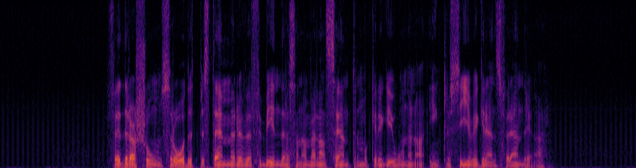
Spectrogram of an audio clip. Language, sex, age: Swedish, male, 32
